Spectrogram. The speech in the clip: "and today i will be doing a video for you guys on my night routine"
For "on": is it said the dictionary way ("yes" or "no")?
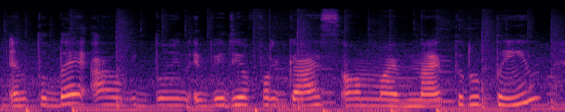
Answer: yes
